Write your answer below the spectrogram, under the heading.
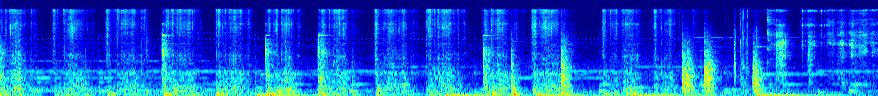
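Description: Stone pestle pounding roasted glutinous rice in a granite mortar: sharp stone-on-stone clacks several times a second, unevenly spaced, as the grains are crushed to powder.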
